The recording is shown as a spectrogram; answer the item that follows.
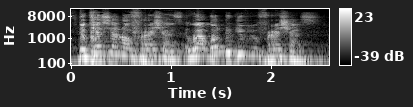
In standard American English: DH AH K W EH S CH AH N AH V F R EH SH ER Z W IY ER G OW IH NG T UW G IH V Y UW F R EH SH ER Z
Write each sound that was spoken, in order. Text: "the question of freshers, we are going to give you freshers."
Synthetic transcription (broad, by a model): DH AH K W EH S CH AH N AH F F R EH SH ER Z W IY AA G OW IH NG T UW G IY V Y UW F R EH SH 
